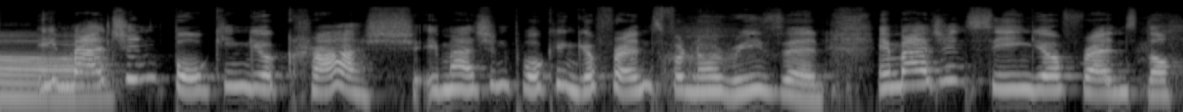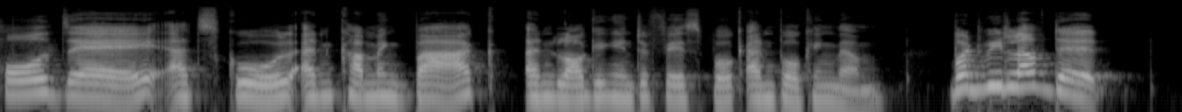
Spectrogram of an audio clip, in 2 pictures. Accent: India; it just looked so enormously beautiful to us growing up in India.

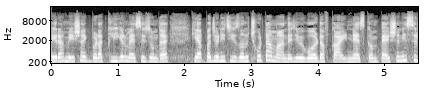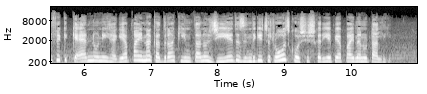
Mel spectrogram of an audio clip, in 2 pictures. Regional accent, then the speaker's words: Batala, Punjab, India; also born or lived in Kalanaur / Jalandhar; ਮੈਂ ਪੰਜਾਬ ਦੀ ਜੰਮਪਲ ਹਾਂ ਮੈਂ ਬਹੁਤ ਛੋਟਾ ਡਿਸਟ੍ਰਿਕਟ ਗੁਰਦਾਸਪੁਰ ਦੇ ਵਿੱਚ ਕਲਾਨੌਰ ਹੈ ਉੱਥੇ ਮੇਰੀ ਪੈਦਾਇਸ਼ ਹੋਈ then I had my basic schooling from Batala then Jalandhar then I did my masters from Dehradun then daily

